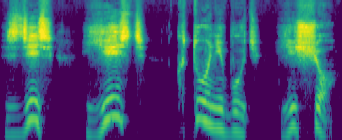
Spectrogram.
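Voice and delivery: slow, scared call into darkness; desperate. A narrator's reading. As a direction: ask in despair, slowly. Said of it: "в отчаянии спросил".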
